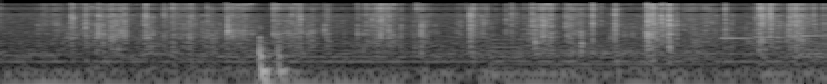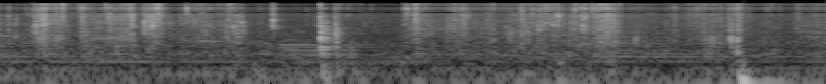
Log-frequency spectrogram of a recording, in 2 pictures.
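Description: Plastic courier mailer crinkling and rustling as it is handled and cut open with scissors, with irregular crackles throughout. Two dull knocks stand out, about a second in and near the end.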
